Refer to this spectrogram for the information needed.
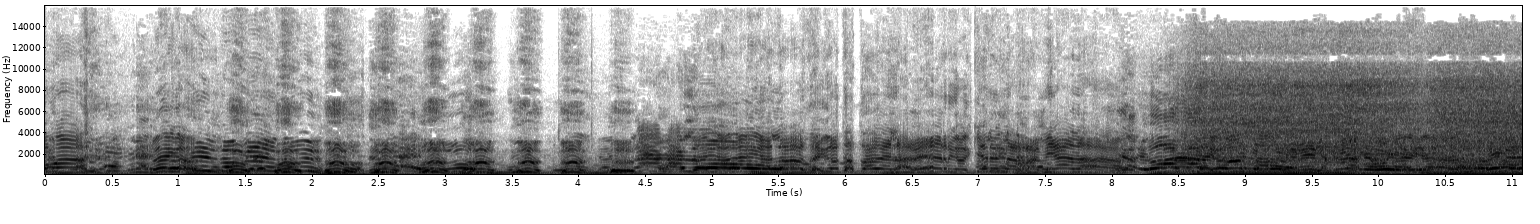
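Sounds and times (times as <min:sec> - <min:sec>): excited overlapping voices: 0:00.0 - 0:11.0.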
